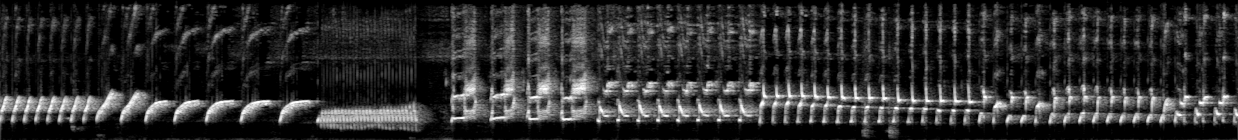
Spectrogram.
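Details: Domestic canary singing a long tutor song with lovebird-style phrases, used to train young birds: fast repeated chirps, a buzzy roll, then rapid high trills and sweeping whistled notes, with a faint low hum behind.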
